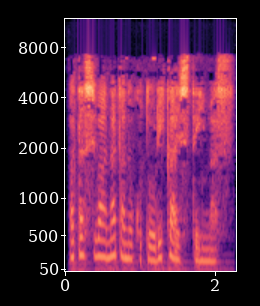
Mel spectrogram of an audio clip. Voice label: japanese I understand you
